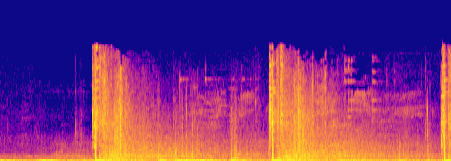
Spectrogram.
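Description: Gunshots bang loudly, one after another, in a large echoing hall.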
